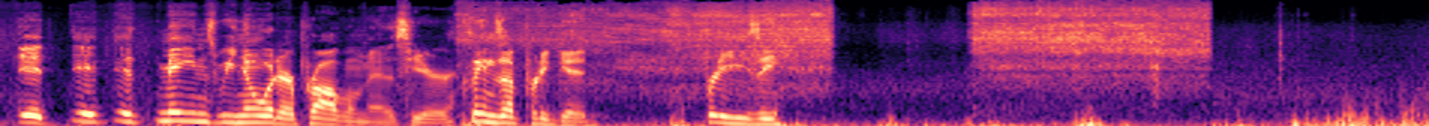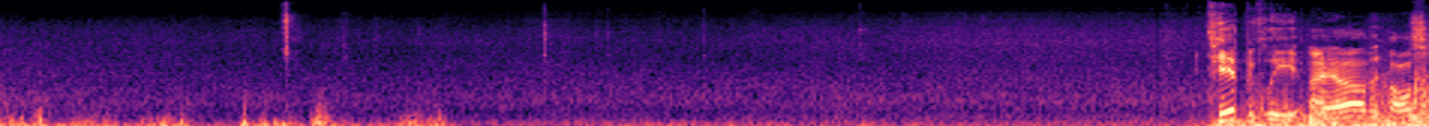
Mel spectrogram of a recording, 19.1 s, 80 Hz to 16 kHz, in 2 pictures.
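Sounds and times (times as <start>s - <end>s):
aerosol spray burst: 3.0s - 5.6s, 6.4s - 8.1s.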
